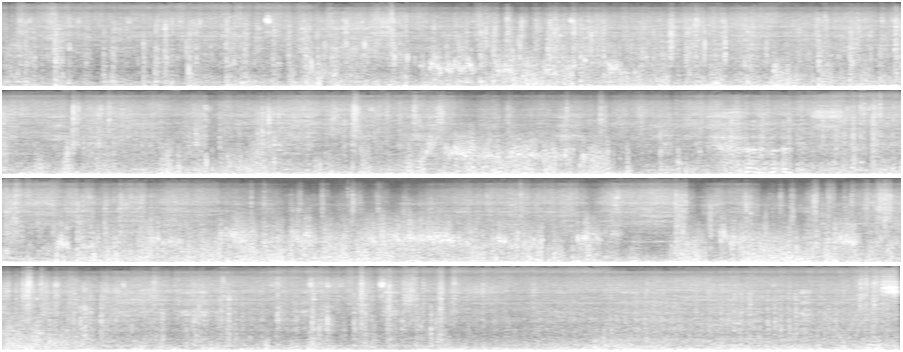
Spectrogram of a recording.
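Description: Mountain bike rolling fast down a rocky dirt trail, heard from a chin-mounted action camera: tyres rumbling over dirt and rock with a constant clatter of small knocks and rattles from the bike, and wind rumbling on the microphone.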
